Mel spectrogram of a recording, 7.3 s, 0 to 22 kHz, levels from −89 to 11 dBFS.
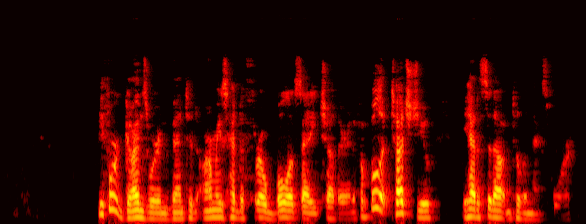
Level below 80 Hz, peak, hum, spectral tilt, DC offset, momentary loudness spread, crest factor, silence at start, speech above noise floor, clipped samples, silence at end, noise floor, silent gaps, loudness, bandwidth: -68 dBFS; -2 dBFS; none; -6.5 dB/octave; under 0.1%; 13 LU; 22 dB; 1.25 s; 62 dB; under 0.1%; 0.35 s; -86 dBFS; none; -24 LUFS; 7.8 kHz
